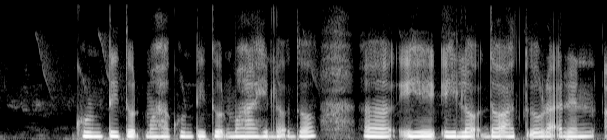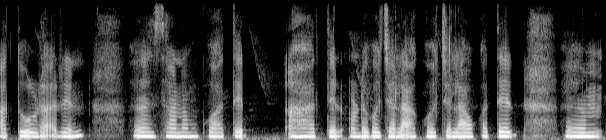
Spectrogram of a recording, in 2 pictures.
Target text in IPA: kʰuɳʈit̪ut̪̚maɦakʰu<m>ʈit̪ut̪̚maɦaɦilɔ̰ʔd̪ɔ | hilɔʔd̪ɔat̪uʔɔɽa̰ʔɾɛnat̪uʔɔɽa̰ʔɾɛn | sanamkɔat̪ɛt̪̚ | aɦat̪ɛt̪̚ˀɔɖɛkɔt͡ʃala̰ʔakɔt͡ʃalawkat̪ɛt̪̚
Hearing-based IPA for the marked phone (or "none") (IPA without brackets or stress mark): ɳ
